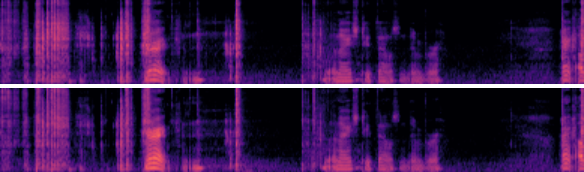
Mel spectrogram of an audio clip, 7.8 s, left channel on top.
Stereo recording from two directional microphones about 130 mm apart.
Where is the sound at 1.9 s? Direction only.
60° right (ahead or behind).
